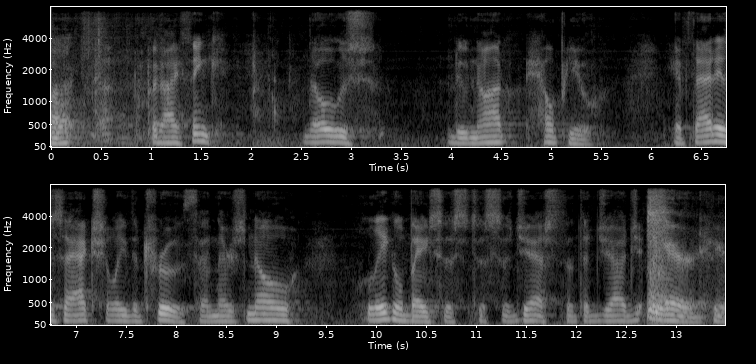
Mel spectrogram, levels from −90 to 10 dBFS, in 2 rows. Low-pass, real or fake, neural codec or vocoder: 7.2 kHz; fake; codec, 24 kHz, 6 kbps, HILCodec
